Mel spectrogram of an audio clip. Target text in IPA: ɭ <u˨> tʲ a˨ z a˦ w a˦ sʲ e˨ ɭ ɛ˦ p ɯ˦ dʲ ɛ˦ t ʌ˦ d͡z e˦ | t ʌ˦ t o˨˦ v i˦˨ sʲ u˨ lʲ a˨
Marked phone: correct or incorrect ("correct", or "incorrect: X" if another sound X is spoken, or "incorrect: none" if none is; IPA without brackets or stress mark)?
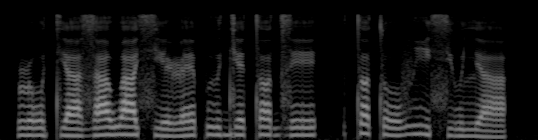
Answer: incorrect: o˨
